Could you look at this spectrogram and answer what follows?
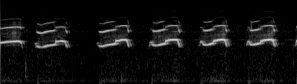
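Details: Osprey on a Kent Island, Maryland nest watched by a conservancy cam: rapid, insistent whistled chirps repeated about twice a second, each rising then flattening, in a steady urgent series.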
